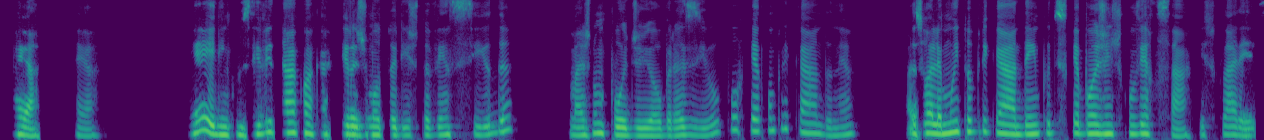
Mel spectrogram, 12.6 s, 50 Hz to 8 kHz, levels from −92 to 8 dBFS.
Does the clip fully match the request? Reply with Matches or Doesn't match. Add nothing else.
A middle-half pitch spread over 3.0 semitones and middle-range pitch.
Matches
